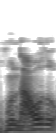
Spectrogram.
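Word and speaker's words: Ronaldo: til at lære Lars Jacobsen, hvordan man udtalte navnene, ja, Hivaudo, Honaudo og så videre.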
